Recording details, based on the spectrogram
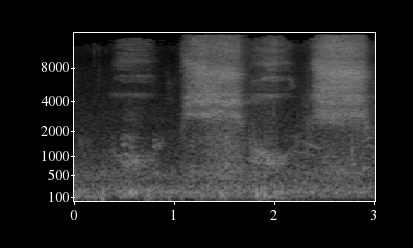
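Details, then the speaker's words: Sleeping female turkey snoring: hissing, whistly breath sounds in repeated cycles, about two every three seconds. "are not asleep oh let's sneak up on her oh it's the it's the it's the rare napping turkey she's a she's a very rare creature can you snore or gobble oh wait it's just a narcoleptic this is a narcoleptic turkey"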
